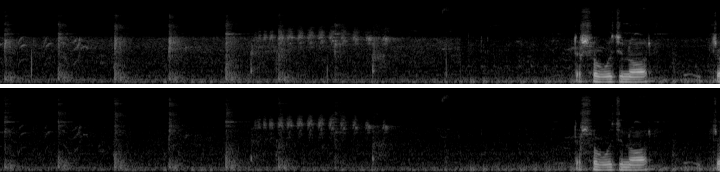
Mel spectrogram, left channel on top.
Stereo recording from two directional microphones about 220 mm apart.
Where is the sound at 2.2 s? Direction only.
55° right (ahead or behind).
